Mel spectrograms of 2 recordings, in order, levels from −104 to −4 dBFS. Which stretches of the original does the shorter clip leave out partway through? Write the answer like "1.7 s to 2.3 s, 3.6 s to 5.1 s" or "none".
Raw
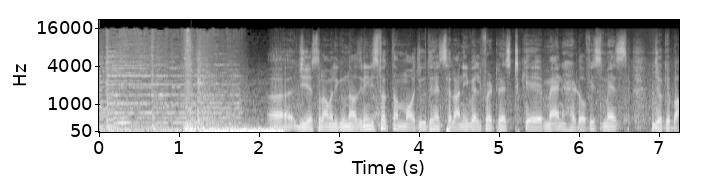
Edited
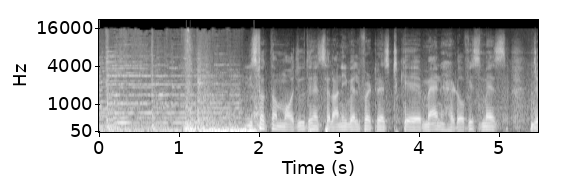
1.9 s to 3.4 s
